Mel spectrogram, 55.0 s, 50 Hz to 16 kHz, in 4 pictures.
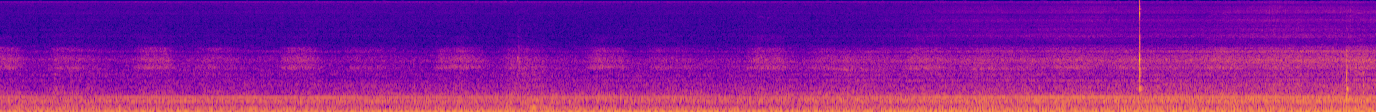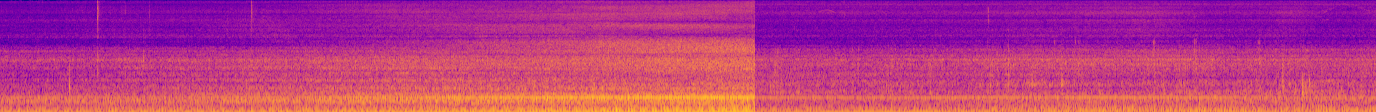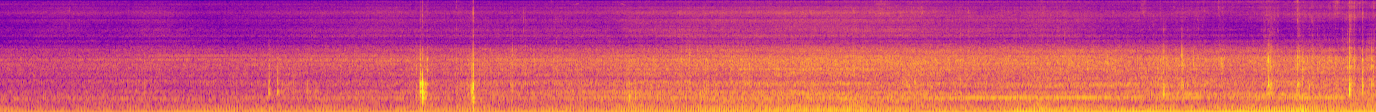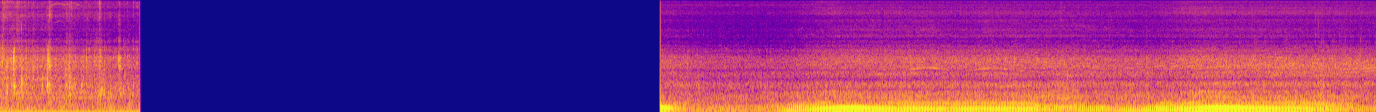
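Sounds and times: engine running at low speed: 0:00.0 - 0:42.7, 0:47.9 - 0:55.0.

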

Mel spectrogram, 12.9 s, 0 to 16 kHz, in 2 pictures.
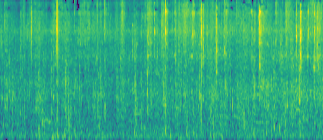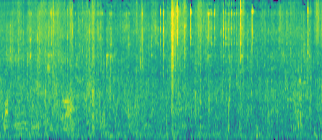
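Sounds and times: boots walking on dirt trail: 0:00.0 - 0:12.9
equipment clicking and rattling: 0:00.0 - 0:12.9.

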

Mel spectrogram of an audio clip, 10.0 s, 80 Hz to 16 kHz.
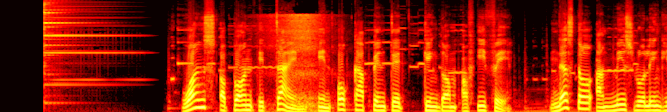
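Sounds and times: notification bell ding: 0:00.7 - 0:02.4.

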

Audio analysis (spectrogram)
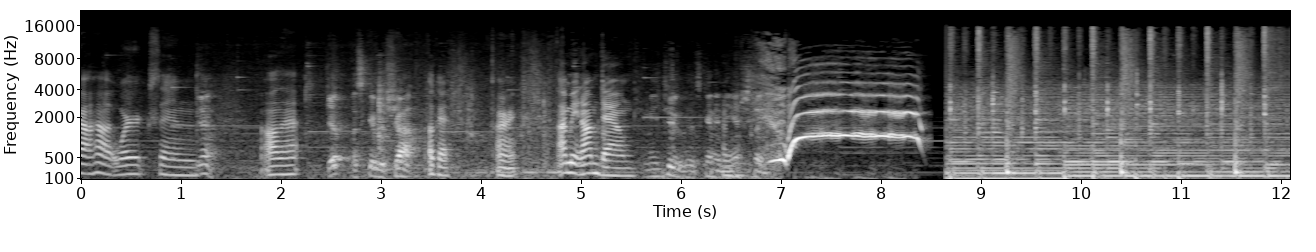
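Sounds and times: loud high scream: 0:06.9 - 0:08.6
outro music: 0:08.7 - 0:12.0.

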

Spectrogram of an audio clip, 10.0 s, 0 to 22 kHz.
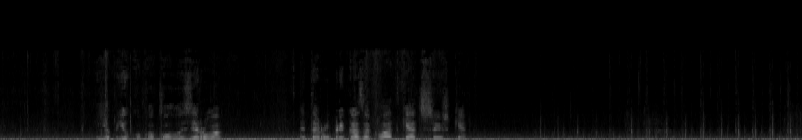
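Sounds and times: low hum inside car cabin: 0:00.0 - 0:10.0.

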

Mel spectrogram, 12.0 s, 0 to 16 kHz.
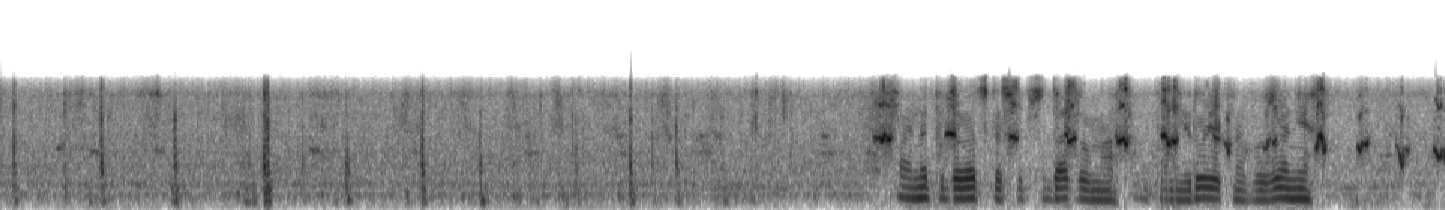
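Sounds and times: steady faint hiss: 0:00.0 - 0:12.0.

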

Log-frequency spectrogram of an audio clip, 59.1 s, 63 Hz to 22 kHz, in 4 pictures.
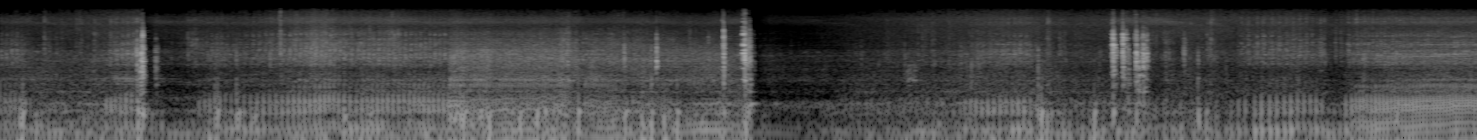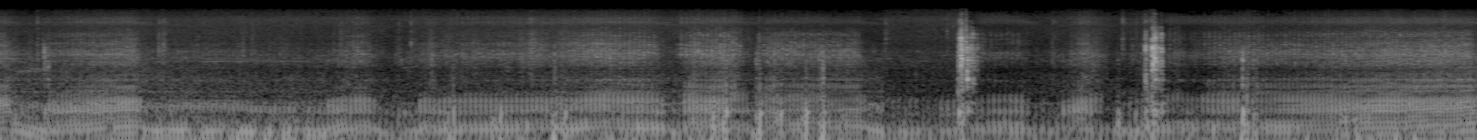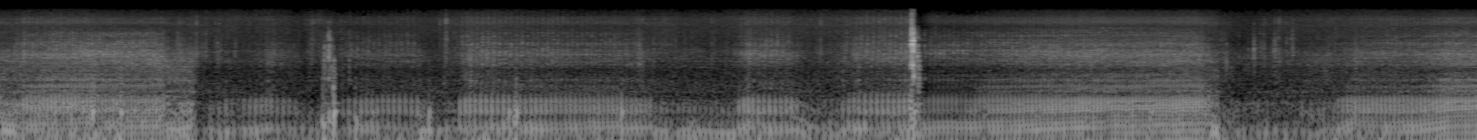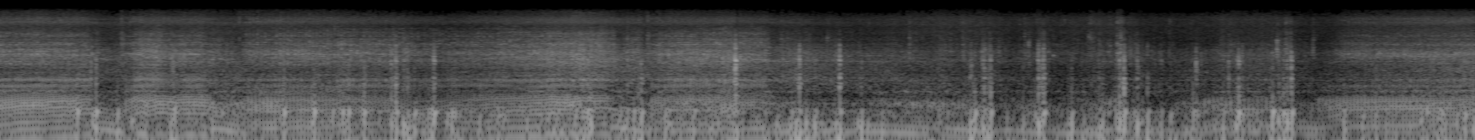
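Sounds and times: sharp clacks: 0:00.0 - 0:07.8, 0:09.0 - 0:14.2, 0:18.1 - 0:32.0, 0:37.0 - 0:59.0
dirt bike engine revving: 0:00.0 - 0:23.7, 0:24.3 - 0:59.0.

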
